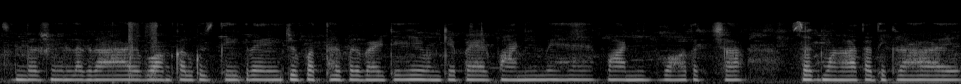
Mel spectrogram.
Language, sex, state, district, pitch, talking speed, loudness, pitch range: Hindi, female, Jharkhand, Sahebganj, 210 Hz, 170 wpm, -34 LUFS, 210-215 Hz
